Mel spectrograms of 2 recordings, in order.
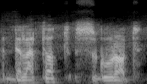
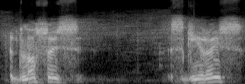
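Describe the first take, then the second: First: It uses the Sephardic Hebrew pronunciation. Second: It uses the Ashkenazic Hebrew pronunciation.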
